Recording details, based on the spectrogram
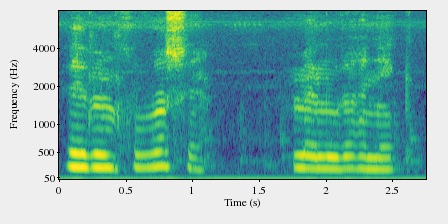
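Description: A woman's voice: mid-range voice, level tone, normal speed, a little mellow, slight background noise, close to an everyday voice, rough recording. A woman playing a grieving young African boy in a radio drama, answering in short childlike phrases.

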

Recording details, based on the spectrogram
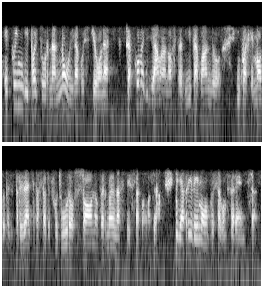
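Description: A man giving an informal, wordy presentation of a theatre programme, often digressing and correcting himself. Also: fairly high pitch. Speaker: theatre company member presenting a festival programme. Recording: tinny, narrow phone or radio sound.

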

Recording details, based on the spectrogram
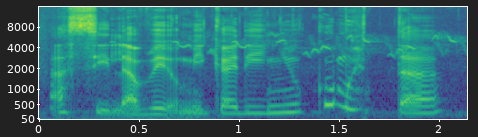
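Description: A woman's voice: a little high, sing-song, moderate pace, gravelly, darkish tone. A woman playing an anxious, bossy but affectionate Chilean mother in a radio drama. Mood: tender. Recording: noisy, clattering dishes and clicks.

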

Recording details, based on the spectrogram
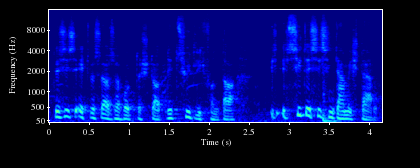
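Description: An actor playing a fussy, obliging waiter with an Austrian accent, giving directions in a 1950s radio play. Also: male voice, mid-range voice, big pitch swings, a little fast, slight background noise, natural voice. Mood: helpful. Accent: Austrian German. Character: chatty Austrian café waiter, older man. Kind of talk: 1950s radio drama acting.

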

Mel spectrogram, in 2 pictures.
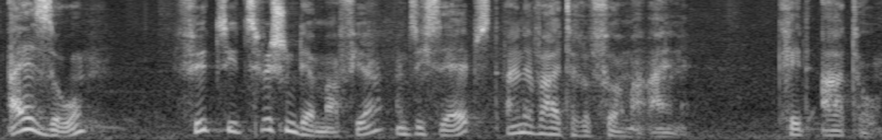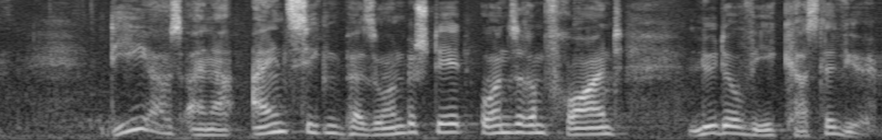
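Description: A man's voice: medium pitch, very animated, measured pace, slight background noise. An actor playing a male police investigator in a radio drama, explaining things methodically. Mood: explanatory, assured.

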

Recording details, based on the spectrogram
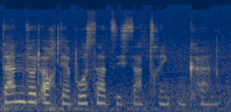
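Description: High, childlike little sister voiced by a woman. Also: fairly even intonation, fairly quick, fairly bright tone, a little hiss or hum, natural voice. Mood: tired, affectionate. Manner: naive, childlike. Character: innocent, trusting little peasant girl, simple-minded younger sister. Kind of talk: German radio drama acting.

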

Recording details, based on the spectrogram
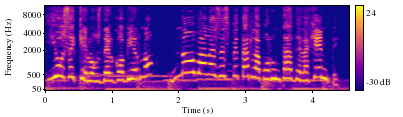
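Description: An actress playing a combative, earnest Bolivian miners' leader in a radio drama, speaking with a Bolivian accent. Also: female voice, very high-pitched, animated, a little slow, over music. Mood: earnest, resolute.

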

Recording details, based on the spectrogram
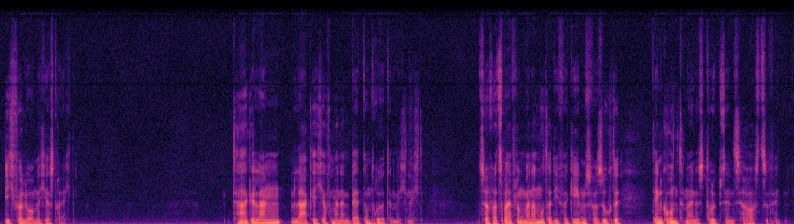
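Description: An actor playing a lovesick, melancholy man who tells the story of his youth in a measured, mournful way, in 1950s German radio drama style. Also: sits low, steady tone. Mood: melancholy, narrating.

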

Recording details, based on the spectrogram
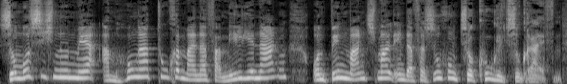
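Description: Aging stage actress, haughty, bitter, sharp-tongued, theatrical, very animated pitch, unhurried, radio play. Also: female voice. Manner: theatrical, haughty, deliberate delivery. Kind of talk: radio drama dialogue acting.

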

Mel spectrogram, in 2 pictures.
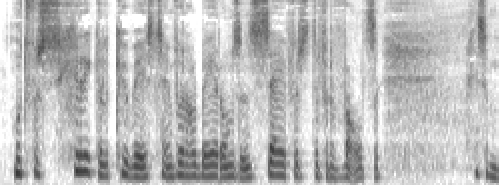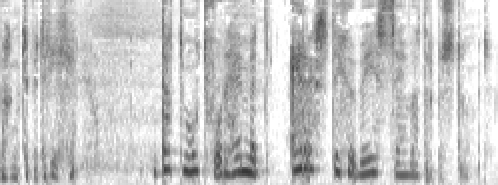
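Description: Very breathy, distraught widow. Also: female voice, lowish voice, lively intonation. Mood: disbelieving, sad. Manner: halting, breathy, whispery delivery. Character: distraught, disbelieving widow of a bank employee. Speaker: actress in a radio play. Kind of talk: radio drama acting, emotional dialogue.

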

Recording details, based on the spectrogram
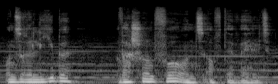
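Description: A haunted husband tells his own story in the first person, with an intense, brooding delivery. His voice sits fairly low. Faint music runs underneath. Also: lively intonation, measured pace. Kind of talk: radio drama monologue.

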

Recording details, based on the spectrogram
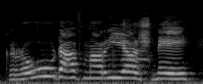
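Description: A woman's voice: high-pitched, takes it slowly, a bit bright. A woman playing a sorrowful older farm mother with a Bavarian accent in a 1950s dialect radio play. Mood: gloomy.

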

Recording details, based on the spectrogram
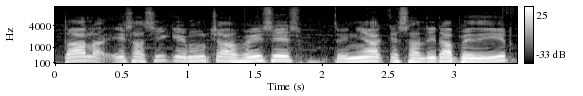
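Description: A man's voice: on the high side, fairly even intonation, normal speed, mellow, faint music behind. A man reading scripted narration aloud as a narrator.

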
